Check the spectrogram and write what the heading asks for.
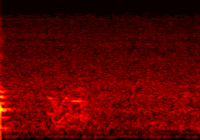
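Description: Dry-erase marker writing faintly on a whiteboard, over quiet room noise. It comes just after the end of a drawn-out spoken syllable at the very start.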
